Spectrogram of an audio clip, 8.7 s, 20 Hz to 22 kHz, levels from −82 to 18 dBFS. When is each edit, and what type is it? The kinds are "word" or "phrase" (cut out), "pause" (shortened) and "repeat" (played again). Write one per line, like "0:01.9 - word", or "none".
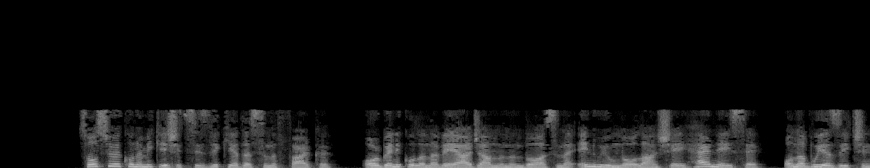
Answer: none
